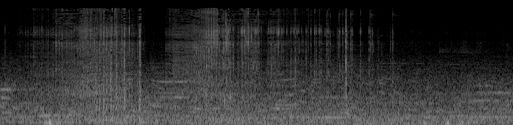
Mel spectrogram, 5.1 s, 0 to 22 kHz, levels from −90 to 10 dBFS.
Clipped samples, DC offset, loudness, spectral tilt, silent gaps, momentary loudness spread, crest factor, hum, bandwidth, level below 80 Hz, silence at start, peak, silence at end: under 0.1%; under 0.1%; -41 LUFS; -4.5 dB/octave; none; 6 LU; 22 dB; none; 17 kHz; -50 dBFS; 0 s; -18 dBFS; 0 s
